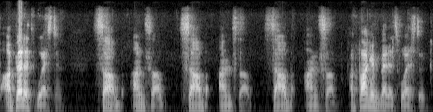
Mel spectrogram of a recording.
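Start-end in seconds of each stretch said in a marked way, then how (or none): 1.2-4.2 low, evenly repeated mock chant; mock repetitive toggling. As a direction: imitate someone idly flicking back and forth. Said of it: "Someone is just sitting there being like".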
